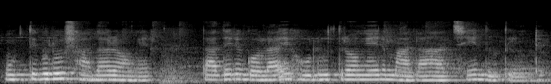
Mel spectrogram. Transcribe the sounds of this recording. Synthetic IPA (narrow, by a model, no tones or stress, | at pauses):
mukt̪iɡuluʃad̪ʱaɾɔŋeɾ | t̪ad̪eɾɡɔlaeɦulud̪ɾɔŋeɾmalaat͡ɕʰed̪ud̪inʈe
